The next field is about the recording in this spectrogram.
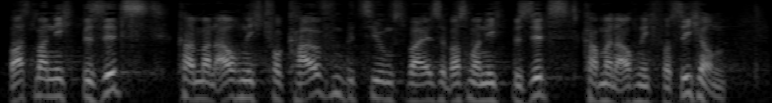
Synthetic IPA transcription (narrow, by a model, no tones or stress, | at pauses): vasmanːɪçt̚b̥əzɪt͡stkʰanmana̰ʊxnɪçtfɛɐkʰaʊfn̩bət͡siːʊŋsv̥aɪzəvasmanːɪçt̚b̥əzɪt͡stkʰanmana̰ʊxnɪçtfɛɐz̥ɪçɐn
